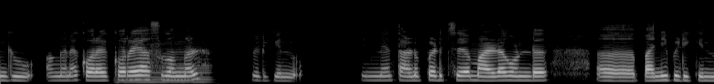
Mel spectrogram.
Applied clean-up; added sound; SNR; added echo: neural mask model DeepFilterNet 3.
